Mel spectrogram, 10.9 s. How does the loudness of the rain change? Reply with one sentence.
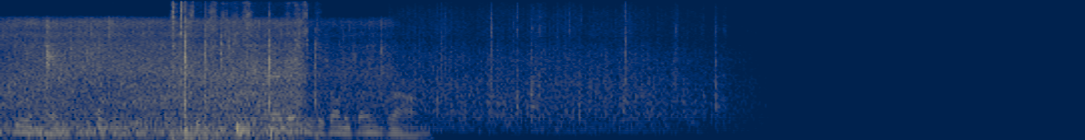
The loudness of the rain goes down.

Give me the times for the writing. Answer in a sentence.
You can hear the writing from 1.6 to 3.2 s.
